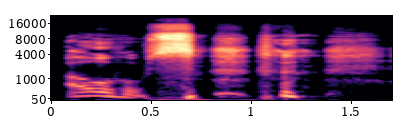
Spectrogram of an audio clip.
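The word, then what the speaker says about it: Åhus: absolute vodka from Sweden is from ohus Sweden and that's spelled with the a with the circle over top of it oh who's and uh that is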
